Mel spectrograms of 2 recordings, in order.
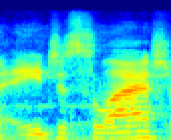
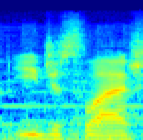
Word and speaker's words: Aegislash: The person has an Aegislash, or Aegislash as it's supposed to be pronounced, that's called Doc Claw.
